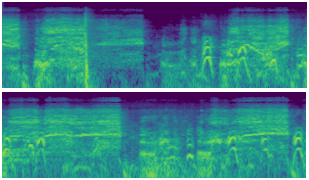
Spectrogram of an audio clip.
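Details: Wild boar confronted by hunting dogs gives long, harsh, high squeals with a sustained tonal line, broken by brief pauses, while dogs yelp in short rising barks throughout.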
